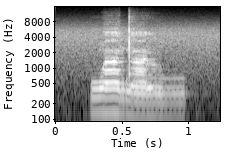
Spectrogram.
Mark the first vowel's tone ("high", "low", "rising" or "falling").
high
